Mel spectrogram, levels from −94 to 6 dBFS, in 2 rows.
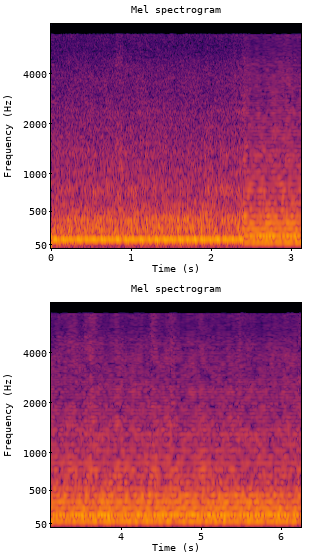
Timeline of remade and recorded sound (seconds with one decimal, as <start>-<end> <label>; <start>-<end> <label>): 0.0-2.4 recorded; 2.4-6.3 remade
